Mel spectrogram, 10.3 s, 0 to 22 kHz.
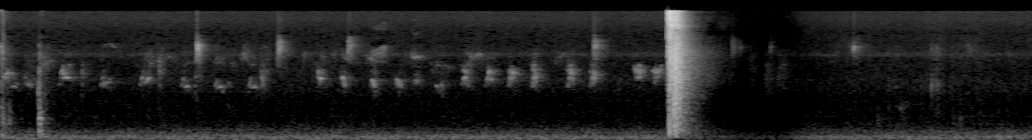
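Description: A single loud shot from a custom .45-calibre big-bore dump-valve PCP air rifle, its chamber charged to about 800 psi and firing a lead slug, about two-thirds of the way in. Small birds chirp steadily throughout.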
